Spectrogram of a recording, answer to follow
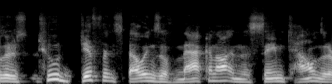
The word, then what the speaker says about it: Mackinac: to whatever you have to say it's a mackinack you're trying to screw with the the drunk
